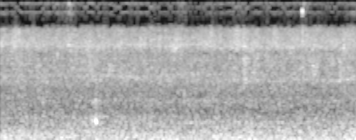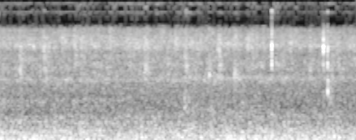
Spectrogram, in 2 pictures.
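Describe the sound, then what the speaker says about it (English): Steady rain falls after a heavy hailstorm has eased off, a soft, even patter that continues faintly with no voices. "It's more rain now. Yeah, it's easing off."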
